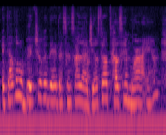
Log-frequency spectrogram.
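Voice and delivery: ordinary talk

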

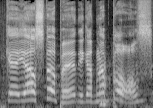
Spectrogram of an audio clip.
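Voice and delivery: mock Kazakh accent; Borat. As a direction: put on a comic foreign-visitor accent. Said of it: "Yo, Borat".

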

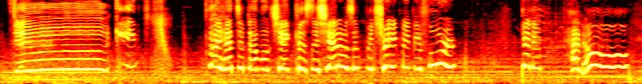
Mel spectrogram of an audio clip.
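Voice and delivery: very high, squeaky voice; high-pitched squeal. Real, not acted. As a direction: squeal it out after a scare. Spooked by own shadow in game.

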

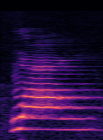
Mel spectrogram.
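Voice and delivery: QUANG as "wang", U run into ANG, high and level; joined U-ANG glide. Shown as a demonstration. Teacher drilling students, joined-up QUANG. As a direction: blend U into ANG in one held QUANG. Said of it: "Đọc liền cho cô nào".

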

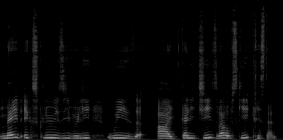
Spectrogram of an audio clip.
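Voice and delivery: slow, careful English read with a strong French accent. Real, not acted. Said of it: "Excusez-moi pour mon accent pourri". (anglais lu lentement avec un fort accent français)

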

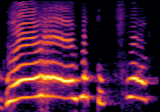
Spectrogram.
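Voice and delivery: very high, very loud shriek; shocked scream. Real, not acted. Player who wasn't even prepared, shocked scream. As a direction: scream it in disbelief.

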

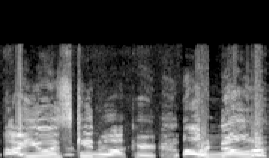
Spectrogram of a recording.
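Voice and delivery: high, loud mock panic; mock scared. Asking the animal if it's a skinwalker, mock fright. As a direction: pretend to be spooked.

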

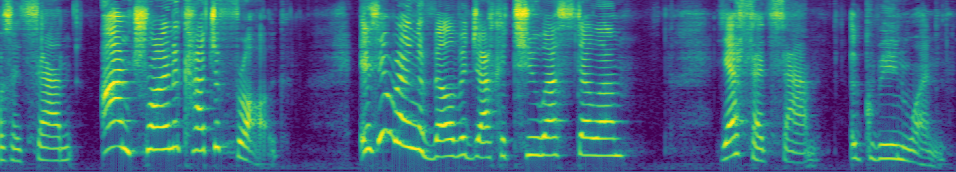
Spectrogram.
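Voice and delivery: loud, lively read-aloud voice for a picture book; bright storybook reading; reading a story aloud. Acted. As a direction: read it out to the class with energy. Child reads story aloud.

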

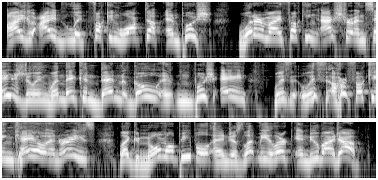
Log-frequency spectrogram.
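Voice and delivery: fed-up gamer's tirade; annoyed rant. Real, not acted. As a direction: rant in real frustration, pitch climbing and staying up. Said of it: "This is annoying".

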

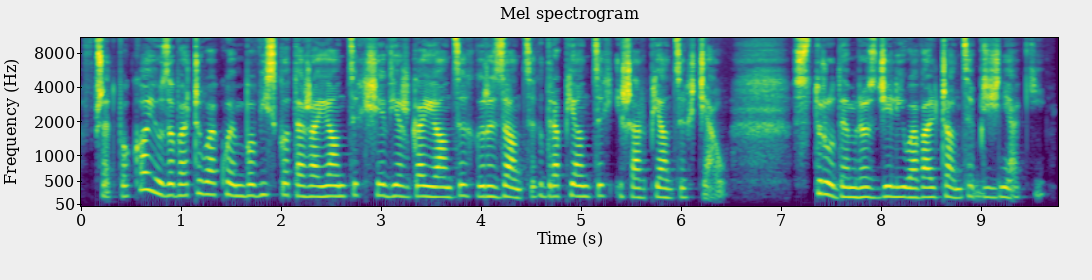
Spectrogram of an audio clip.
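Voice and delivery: plain reading voice

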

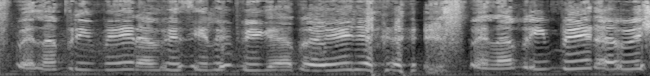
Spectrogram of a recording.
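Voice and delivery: high, crying, broken begging; sobbing plea. Acted. The inmate crying to his attackers, high and sobbing. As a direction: sob and beg for mercy.

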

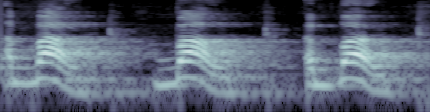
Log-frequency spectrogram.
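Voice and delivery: "अबाउट" as a faint uh plus bout; very light schwa. Shown as a demonstration. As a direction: barely sound the first vowel of "अबाउट". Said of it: "बहुत ही हल्का सा अ".

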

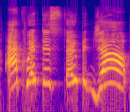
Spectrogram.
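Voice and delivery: loud, high, slow fed-up shout; child quitting in a huff; angry quitting. A narrator's reading. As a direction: slam it down, fed up. Angry outburst after the fall.

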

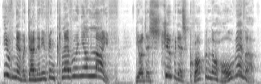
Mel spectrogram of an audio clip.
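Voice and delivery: high, loud jeering voice; scornful little croc. Acted. Small crocodile insults the enormous one, high jeering. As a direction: sneer it from up high.

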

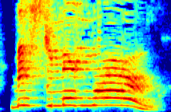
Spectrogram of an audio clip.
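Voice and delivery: high, loud slow call across the harbour; shouting. Acted. Jazz shouting across the harbour to Mister Munro. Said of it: "she shouted".

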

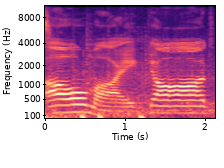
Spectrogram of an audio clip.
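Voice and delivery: stunned dismay. Real, not acted. Gamer overwhelmed by the battle, slow low stunned dismay. Drained reaction after battle scare.

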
